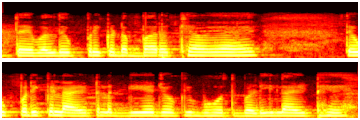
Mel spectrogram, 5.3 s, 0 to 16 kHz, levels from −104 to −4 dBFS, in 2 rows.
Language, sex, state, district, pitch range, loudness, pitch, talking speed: Punjabi, female, Punjab, Fazilka, 185-210 Hz, -14 LUFS, 195 Hz, 215 wpm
